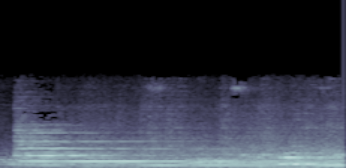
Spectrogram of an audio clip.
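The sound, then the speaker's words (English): A large bronze bell tolls during a police protest march in Athens, with a loud, sustained metallic ring whose layered overtones hang and fade slowly, swelling again near the end. “A large bronze bell tolled as thousands of policemen in full uniform marched solemnly through”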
